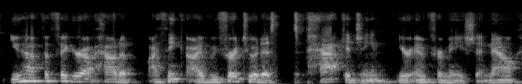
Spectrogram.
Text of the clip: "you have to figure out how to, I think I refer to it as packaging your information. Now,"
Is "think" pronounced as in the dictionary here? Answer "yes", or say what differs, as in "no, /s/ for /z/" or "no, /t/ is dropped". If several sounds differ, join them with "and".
yes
